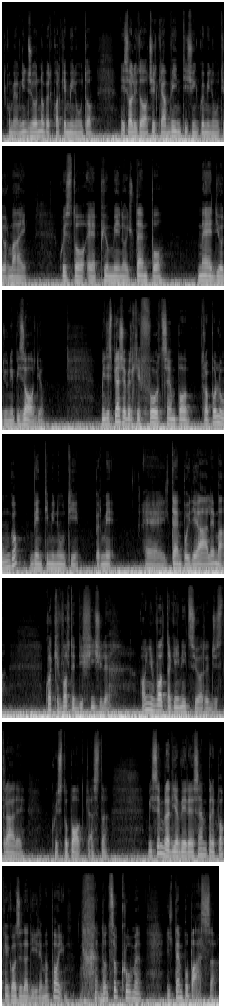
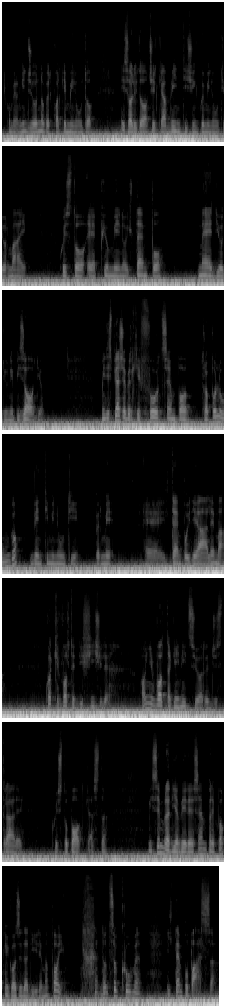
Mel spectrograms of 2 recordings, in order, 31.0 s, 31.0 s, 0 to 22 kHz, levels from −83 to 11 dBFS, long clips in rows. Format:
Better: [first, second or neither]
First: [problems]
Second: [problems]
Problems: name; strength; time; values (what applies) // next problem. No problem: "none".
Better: first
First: low rumble; faint; throughout; 20 dB below the speech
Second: low rumble; loud; throughout; 2 dB below the speech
